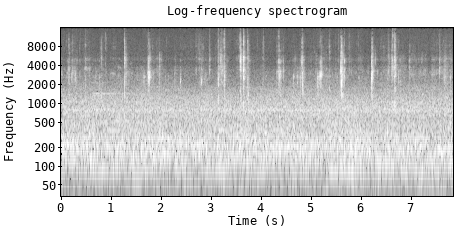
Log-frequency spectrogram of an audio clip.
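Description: Close-miked mouth sounds of a man chewing and biting into braised chicken adobo held in his hands: irregular short smacks and clicks over a steady background hiss.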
